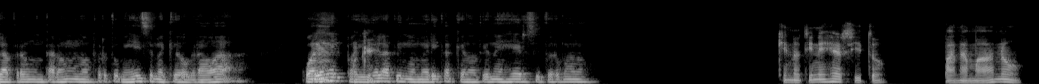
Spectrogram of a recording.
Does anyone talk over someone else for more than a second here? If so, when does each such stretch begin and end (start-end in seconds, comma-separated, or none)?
none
